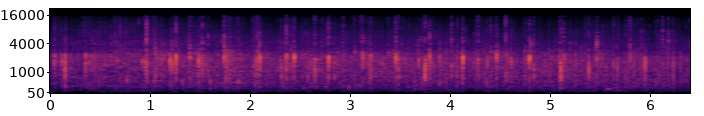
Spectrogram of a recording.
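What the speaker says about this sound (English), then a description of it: "Let's give them all a round of applause." Audience applause at a city council meeting honoring a group of students, sustained scattered clapping from a modest crowd in a hall, moderately quiet and steady throughout.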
